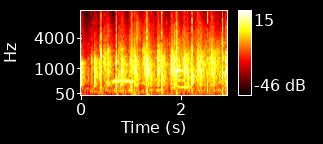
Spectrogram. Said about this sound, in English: So, a round of applause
